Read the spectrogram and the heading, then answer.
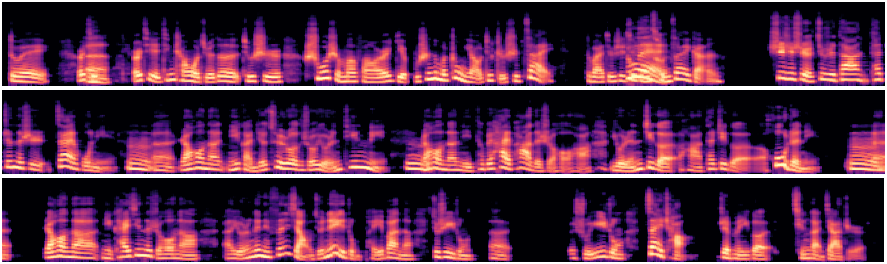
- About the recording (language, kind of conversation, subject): Chinese, podcast, 你觉得陪伴比礼物更重要吗？
- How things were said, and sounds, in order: stressed: "对"; tapping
